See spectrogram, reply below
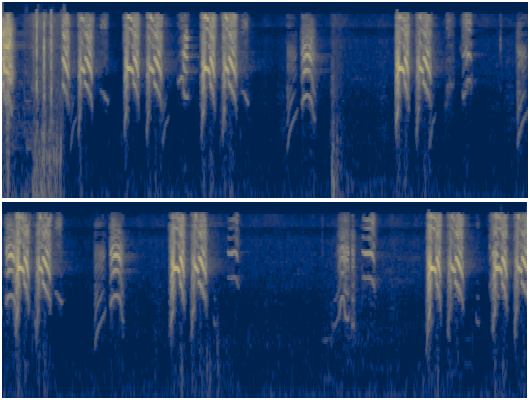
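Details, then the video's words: Parrot chirping in short clusters of sharp, scratchy notes, each cluster two or three chirps long and separated by brief silences. The pattern repeats steadily through a fairly quiet recording. "Talking Parrot Chirping Sounds"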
